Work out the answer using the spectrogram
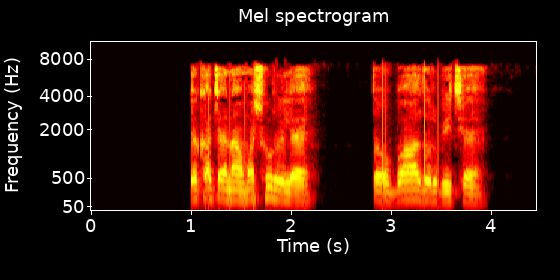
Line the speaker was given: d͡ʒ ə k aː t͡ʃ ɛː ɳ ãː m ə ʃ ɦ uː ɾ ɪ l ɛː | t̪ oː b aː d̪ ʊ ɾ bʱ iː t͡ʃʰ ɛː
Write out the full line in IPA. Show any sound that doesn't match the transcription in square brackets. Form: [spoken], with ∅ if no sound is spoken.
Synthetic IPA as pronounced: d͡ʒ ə k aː t͡ʃ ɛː [n] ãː m ə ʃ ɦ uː ɾ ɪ l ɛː | t̪ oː b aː d̪ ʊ ɾ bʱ iː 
